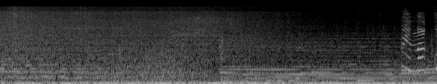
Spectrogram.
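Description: Cartoon sound effect of sand pouring into a sinkhole: a steady hiss with a deep rumble underneath. Background music plays over it and comes forward from about halfway through.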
